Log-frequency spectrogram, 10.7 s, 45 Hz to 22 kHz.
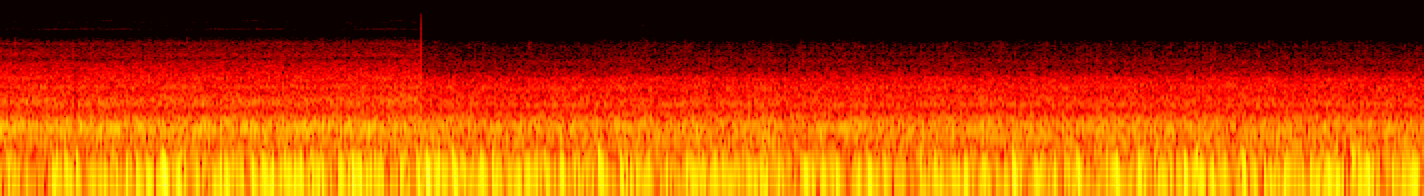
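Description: Scythe KF9215FD25-P cooling fan running steadily inside an HDD enclosure, first at 2500 rpm with no high-pitched whine. About three seconds in, it is cut to the same fan slowed to 2000 rpm by an inline speed-reduction adapter, with less hiss; quite quiet.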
